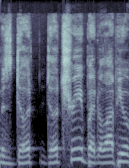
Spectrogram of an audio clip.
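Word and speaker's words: Docherty: Her last name is Dory, but a lot of people have been pronouncing dirty.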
